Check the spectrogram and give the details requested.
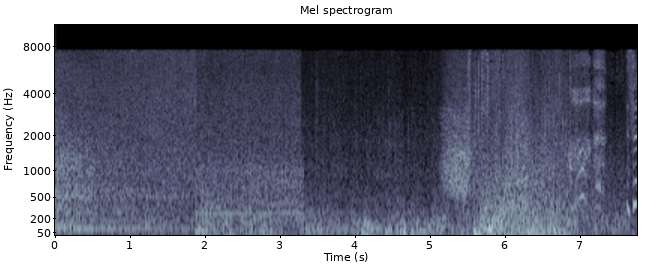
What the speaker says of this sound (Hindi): कितनी तेज बारिश है, देखिए ना शहर में घुसते ही शुरू हो गई।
